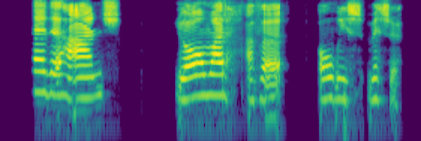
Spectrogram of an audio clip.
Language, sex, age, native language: Icelandic, female, 9, Icelandic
